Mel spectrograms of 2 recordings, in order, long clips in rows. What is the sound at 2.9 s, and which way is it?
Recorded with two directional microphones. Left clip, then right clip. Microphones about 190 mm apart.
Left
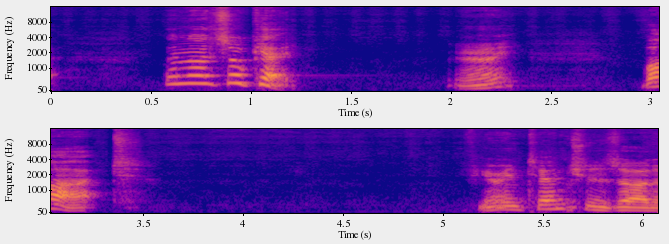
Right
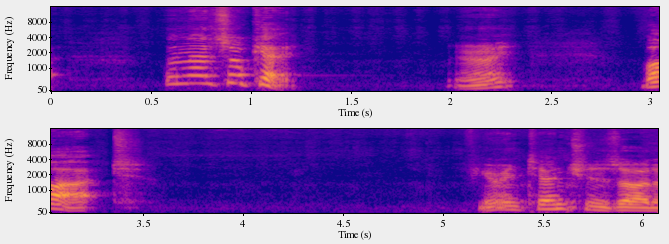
Speech, 25° right (ahead or behind).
